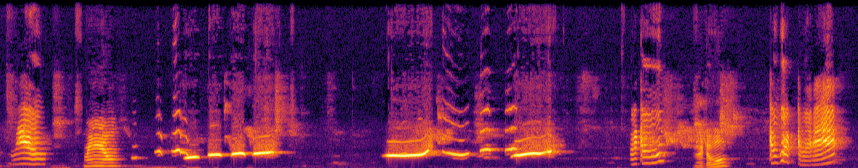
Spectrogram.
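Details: Talking rose-ringed parakeet indoors mixes nasal, speech-like syllables with runs of bright, level and rising whistles, then sharp downward-sweeping squawks near the end, with pauses of silence between phrases.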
